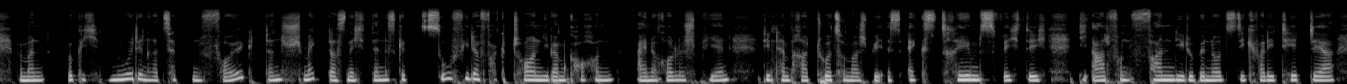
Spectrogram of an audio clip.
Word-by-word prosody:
wenn 190 - +2
man 185 +1 +3 0.2
wirklich 210 +2 -5
nur 220 +4 +5
den 230 -5 +1
Rezepten 190 0 -3
folgt, 210 - -4
dann 205 +3 +1
schmeckt 225 +2 -2
das 190 0 -1
nicht, 190 +2 -2
denn 200 0 +3
es 210 - -3
gibt 220 - -5
so 265 - +1
viele 255 -3 0
Faktoren, 205 -1 0
die 195 - +4
beim 190 0 +1
Kochen 200 0 -1 0.2
eine 185 -1 +1
Rolle 195 0 0
spielen. 195 +2 -1 0.4
Die 205 - +3
Temperatur 195 -1 +1
zum 195 -2 0
Beispiel 180 0 -3
ist 185 - -1
extremst 205 0 +3
wichtig. 190 0 0 0.3
Die - - -8
Art 185 +2 +1
von 195 -1 -1
Pfannen, 200 -1 +4
die 200 - +5
du 190 - +1
benutzt, 190 +1 +2
die 195 - -1
Qualität 190 +1 -2
der 190 -1 +2
195 Hz, 180 wpm, -23 LUFS, 190-210 Hz, 0.4 s, nur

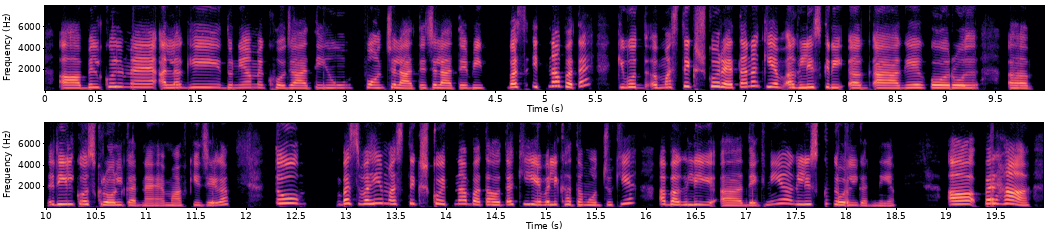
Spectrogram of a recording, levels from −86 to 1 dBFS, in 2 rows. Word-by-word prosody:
अ, 250 -1 +4
बिल्कुल 335 +6 -1
मैं 305 -1 +3
अलग 270 0 -3
ही 290 -1 0
दुनिया 265 +1 -3
में 275 -1 -6
खो 255 -3 -2
जाती 240 0 -2
हूँ, 250 +1 -8
फ़ोन 270 -3 -1
चलाते-चलाते 245 -1 0
भी। 250 0 -2 0.3
बस 320 +1 +5
इतना 395 +5 +3
पता 345 +4 +4
है 480 - -1 0.3
कि 290 - -2
वो 320 +2 +2
द 270 -1 -4
मस्तिष्क 390 - 0
को 390 0 +4
रहता 325 0 +5
है 350 - +2
ना, 425 - +4
कि 345 - +3
अब 320 - 0
अगली 280 +1 +3
स्क्री 285 -1 0
अ, 250 - +3 0.2
आगे 245 +2 +2
को 255 -1 +5
रोल 245 0 +2 0.3
अ, 230 -1 +1 0.2
रील 300 +2 +4
को 305 - +1
स्क्रॉल 250 -4 +1
करना 210 -2 -3
है, 205 0 -4
माफ़ 210 0 -5
कीजिएगा। 225 +4 -3 0.5
तो, 395 0 +3 0.4
बस 370 -2 +3
वही 350 +4 +2
मस्तिष्क 335 +1 -2
को 365 - +2
इतना 335 +2 -1
पता 275 -3 0
होता 260 +1 0
है - - +1
कि 305 - -6
ये 295 -3 +4
वाली 270 +1 +1
खत्म 280 -2 -5
हो 240 - -2
चुकी 250 +8 -5
है। 400 - 0 0.3
अब 310 -1 +2
अगली 265 -1 +1
अ, 215 0 -1
देखनी 220 - -5
है, 385 - 0
अगली 300 -2 +1
स्क्रॉल 255 -9 -1
करनी 195 -3 -8
है। 190 - -7 0.6
अ, 315 +2 +7
पर 370 0 +5
हाँ, 345 -12 +7
275 Hz, 205 wpm, -24 LUFS, 245-315 Hz, 0.6 s, अ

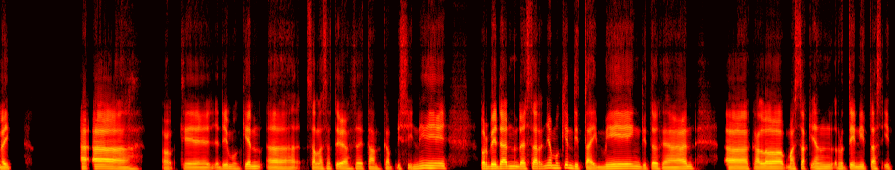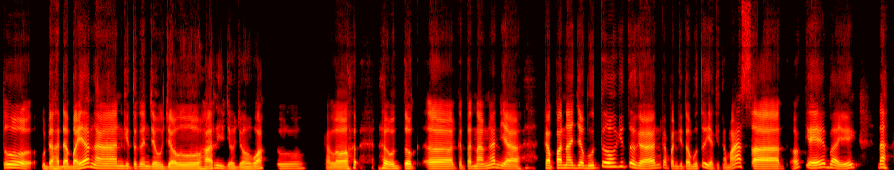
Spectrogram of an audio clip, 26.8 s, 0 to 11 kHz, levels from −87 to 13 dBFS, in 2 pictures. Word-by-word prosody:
Baik. 105 -3 +2 1.1
Heeh, 115 -2 +3 0.5
oke. 110 - -5 0.4
Jadi 105 +2 -4
mungkin, 130 +3 -2
eee, 110 0 0 0.2
salah 110 0 -2
satu 115 - -8
yang 110 0 +1
saya 115 +1 -2
tangkap 110 -1 -5
di - - -8
sini 125 +8 -4 0.8
perbedaan 130 +2 +4
mendasarnya 130 +4 0
mungkin 160 +2 -2
di 125 - -1
timing 130 +5 +1
gitu 115 +1 -1
kan, 110 +3 +1 0.5
eee, 110 +1 +4
kalau 115 0 +4
masak 115 -1 -2
yang 115 0 -1
rutinitas 115 0 -2
itu 190 +10 +1 0.2
udah 120 -1 +1
ada 120 +1 +4
bayangan 150 - +3
gitu 135 0 -4
kan 135 0 -2
jauh-jauh 120 0 +1
hari, 140 +5 0
jauh-jauh 115 -1 -2
waktu. 135 0 -4 0.3
Kalau 120 +3 +2 0.6
untuk, 135 +1 +1 0.2
eee, 135 0 +3
ketenangan 145 - -1
yah 125 -4 +2 0.3
kapan 175 +1 +4
aja 170 0 0
butuh 165 +11 +1
gitu 260 -5 0
kan 155 +4 +2
kapan 150 -7 -5
kita 135 0 -3
butuh 135 +2 -5
ya 115 - 0
kita 95 - -13
masak, 130 - +3
oke 215 -2 +1
baik. 190 0 -1 0.2
Nah, 205 0 +1
125 Hz, 120 wpm, -23 LUFS, 115-145 Hz, 1.1 s, perbedaan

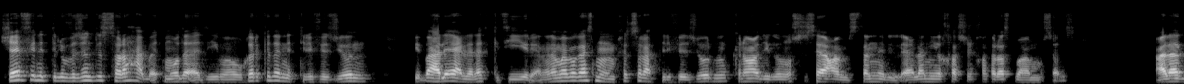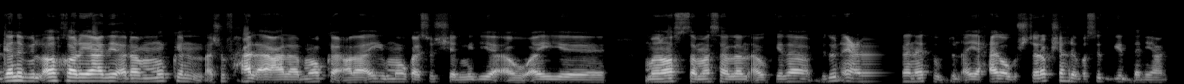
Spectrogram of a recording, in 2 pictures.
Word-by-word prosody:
شايف 200 +3 +4
إن 205 - -1
التليفزيون 175 -1 -3
دي 185 - -6
الصراحة 180 -1 +1
بقت - - -6
موضة 140 +2 0
قديمة. 115 +1 -5
وغير 160 +9 -2
كده 185 +2 -4
إن 160 -4 -3
التليفزيون 130 +4 -5 0.4
بيبقى - - +3
عليه 160 +4 +7
إعلانات 135 +3 +1
كتير، 120 -4 -8
يعني 115 - -6
أنا - - -1
لمّا 160 +3 +2
باجي 180 +1 +3
أسمع 185 -5 -2
مسلسل 155 +5 -5
على 140 - 0
التليفزيون 115 +5 -6
ممكن 145 -1 -10
أقعد 140 -1 +3
ييجي 125 -2 -7
نص 120 -1 -8
ساعة 135 -3 +4
مستني 125 +4 -6
الإعلان 115 +3 -3
يخلص 125 -1 -6
عشان 120 - -14
خاطر 125 -1 -2
أسمع 120 -3 -4
المسلسل. 105 0 -12 0.8
على 140 - +9
الجانب 175 +3 +4
الآخر 170 +1 +6
يعني 160 -2 +6
أنا 145 0 +3
ممكن 155 +1 -4
أشوف 150 0 -9
حلقة 145 -4 +4
على 120 +1 +4
موقع، 135 +3 -1
على 110 +1 +2
أي 135 - -3
موقع 130 -2 -3
social 130 +1 -9
media 120 +2 -6
أو 100 0 -2
أي 125 0 -2 0.4
آآ 110 - -12 0.4
منصة 140 +4 +3
مثلًا 125 -1 -1
أو 115 - -2
كده 130 +2 -2
بدون 170 +2 -10
إعـلانات 135 +1 -4
وبدون - - -16
أي 125 - -1
حاجة 135 +3 +2
وباشتراك 145 +5 -2
شهري 170 0 -4
بسيط 130 +5 -13
جدًا 255 - -11
يعني. 110 -1 -10
135 Hz, 170 wpm, -22 LUFS, 120-160 Hz, 0.8 s, على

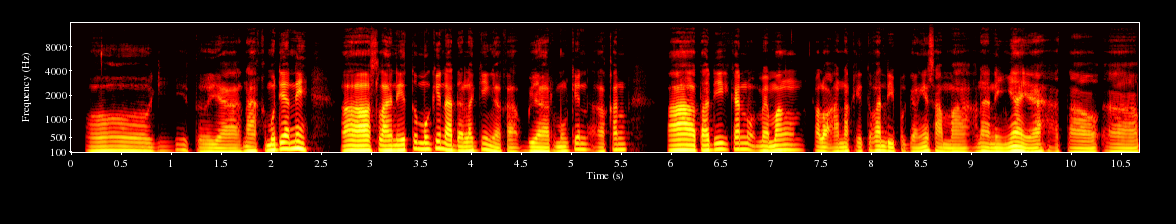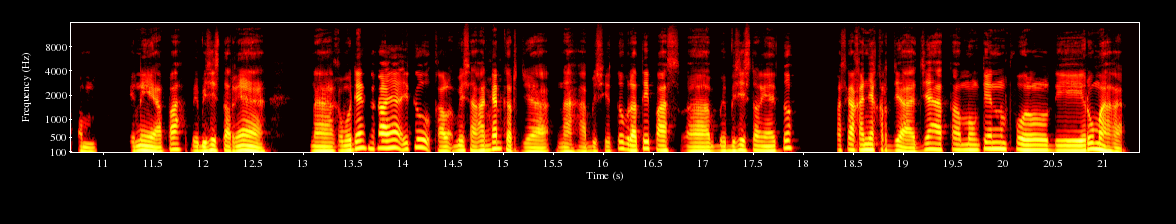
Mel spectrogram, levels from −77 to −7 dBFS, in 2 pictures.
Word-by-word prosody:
Oh, 120 -1 -1
gitu 120 0 -14 0.2
ya. 100 -1 -1
Nah, 120 - +2
kemudian 150 +6 +2
nih, 190 -3 +5 0.4
eee, 140 0 +6
selain 140 0 +3
itu 145 +5 0
mungkin 170 +2 -1
ada 135 -4 +1
lagi 125 +3 -2
gak, 110 -2 -2
Kak? 110 -1 -6
Biar, 110 -2 +2
mungkin, 155 +7 -4
eee, 110 -4 -8
kan, 155 +4 -5 0.5
a 145 +1 +6
tadi 140 +3 +1
kan, 165 0 0 0.2
memang, 145 +3 0
kalau 115 -2 -2
anak 110 +1 -3
itu 120 - -12
kan 130 - +1
dipegangnya 110 +1 -3
sama 100 -2 -4
nanny-nya 110 +1 +2
ya, 100 -2 +1 0.2
atau, 100 -1 -5 0.2
eee, 105 -3 -4
mmm, 110 -3 -4 0.4
ini 135 +3 +2 0.2
apa, 160 +6 -3
baby 120 -1 -1
sister-nya. 130 -4 +3 0.5
Nah, 125 0 +3
kemudian 140 +10 +1
Kakaknya 200 +3 +4
itu 225 +6 -5 0.2
kalo 125 -1 -1
misalkan, 135 0 0
kan 185 - +3
kerja. 115 -4 -2 0.3
Nah, 110 - 0
habis 115 +1 -6
itu 120 +8 -9
berarti 140 +5 +2
pas, 135 -4 0
eee, 115 -1 +2
baby 125 0 -2
sister-nya 130 -2 +1
itu, 165 - -3 0.5
pas 145 - -8
Kakaknya 150 0 +3
kerja 135 -2 -1
aja, 110 +10 -4
atau 155 0 -5
mungkin 150 +5 +1 0.2
full 145 -4 +3
di 135 0 +2
rumah, 165 -5 +5
Kak? - - -24
130 Hz, 180 wpm, -23 LUFS, 115-145 Hz, 0.5 s, eee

